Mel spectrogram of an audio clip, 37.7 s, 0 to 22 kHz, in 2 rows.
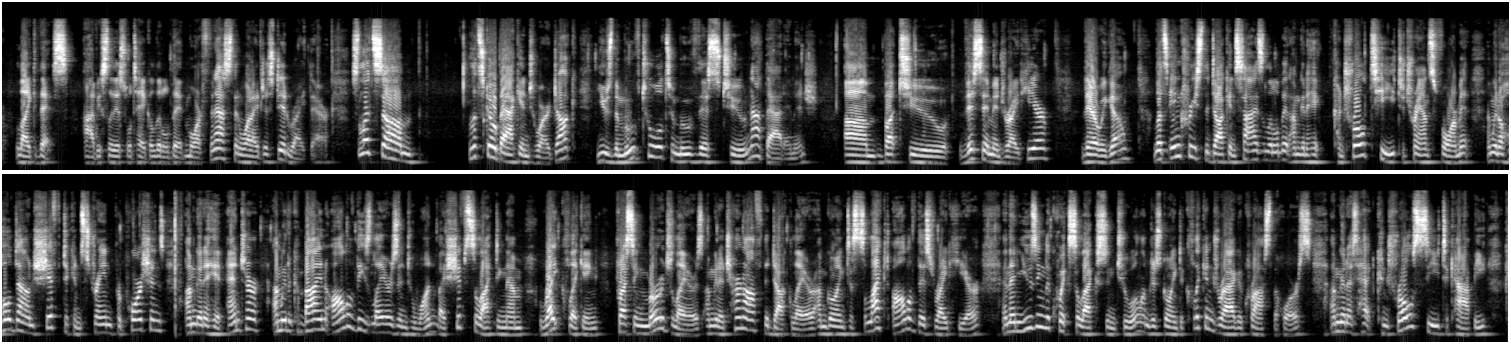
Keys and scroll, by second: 1.5 space, 3.2 super+`, 4.2 f, 9.5 super+z, 10.6 super+`, 11.3 super+`, 16.5 super+t, 21.0 Return, 36.4 super+c, 37.1 super+v.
